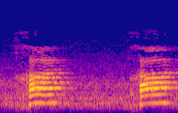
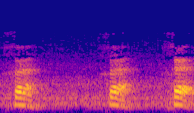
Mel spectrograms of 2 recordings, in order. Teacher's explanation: А если я просто рот приоткрою, я скажу ха, ха, видите, я побольше рот открыл, но губы кольцом не сделал · Shown in: first take · Вот у меня получился насыщенный звук с фатхой.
